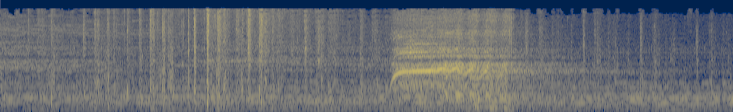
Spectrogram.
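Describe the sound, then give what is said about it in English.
Hooves clop in a steady rhythm, then a horse lets out a loud, quavering whinny that rises and trails off before the clopping carries on. “By the gods! That horse.”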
